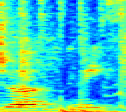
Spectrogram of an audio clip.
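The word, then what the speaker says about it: G'Nece: It is Janice. Janice. And then I normally don't go out Quari.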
